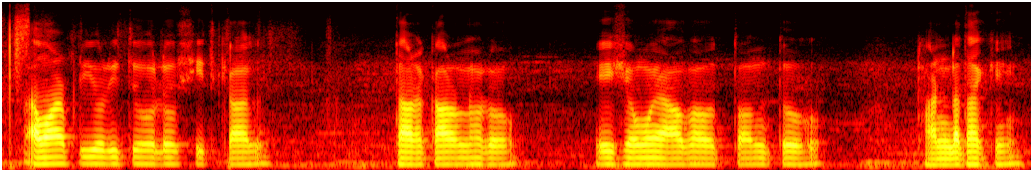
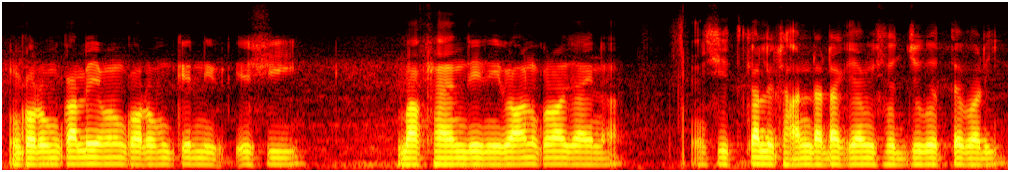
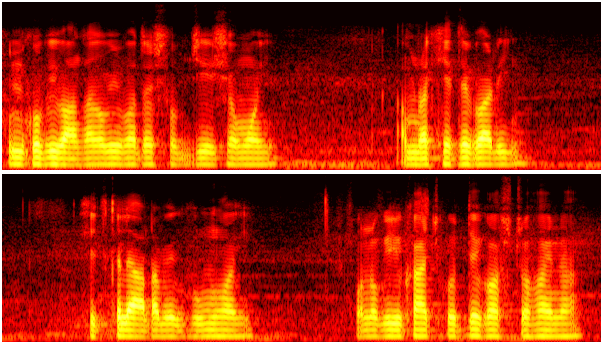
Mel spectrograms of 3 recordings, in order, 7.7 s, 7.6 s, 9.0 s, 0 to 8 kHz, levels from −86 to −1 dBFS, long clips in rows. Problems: none marked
